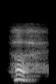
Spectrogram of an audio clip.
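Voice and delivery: small breathy sigh; little sigh. Acted. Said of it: "lets out a little sigh".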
